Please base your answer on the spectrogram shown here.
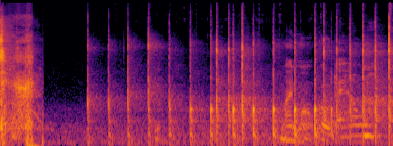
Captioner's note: bottles tapping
